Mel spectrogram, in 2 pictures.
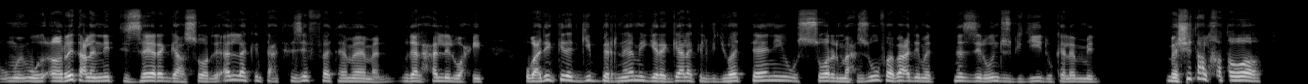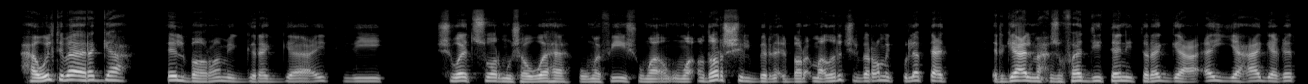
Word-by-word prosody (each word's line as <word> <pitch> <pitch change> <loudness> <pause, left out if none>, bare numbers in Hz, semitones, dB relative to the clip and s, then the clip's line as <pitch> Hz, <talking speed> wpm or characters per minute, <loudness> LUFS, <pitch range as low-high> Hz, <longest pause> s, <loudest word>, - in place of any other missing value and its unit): و 150 +1 -1
وقريت 165 +7 +4
على 165 0 +5
النت، 165 0 -1
إزاي 155 +6 +3
أرجّع 155 -4 +2
الصور 140 +3 -1
دي 140 - -5
قال 195 +2 +1
لك 195 -2 -1
أنت 160 -3 -11
هتحذفها 160 +3 -4
تمامًا، 140 -5 -3
وده 150 0 +1
الحل 160 +1 0
الوحيد 140 -1 -3 0.4
وبعدين 150 +7 +2
كده 205 0 +3
تجيب 170 0 -6
برنامج 165 +2 -1
يرجّع 150 +2 +2
لك 165 -2 -2
الفيديوهات 145 +4 -1
تاني، 185 +1 +1
والصور 165 0 +1
المحذوفة، 155 +6 0
بعد 170 -2 +2
ما 150 -2 -2 0.2
تنزّل 155 -3 -2
ويندوز 150 -2 -2
جديد 135 +3 -7
وكلام 140 +1 -4
من 135 -1 -3
ده، 125 - -20 0.7
مشيت 255 - +3
على 260 - +4
الخطوات، 185 -6 +3 0.6
حاولت 200 +8 +4
بقى 205 -1 +8
أرجّع 190 -2 +1 0.4
البرامج 150 -6 0
رجّعت 140 +4 -4
لي 145 0 -7 0.5
شوية 165 +1 +2
صور 160 -3 0
مشوّهة، 135 -1 0
وما 125 +1 -3
فيش 150 +1 -5
وما 130 -1 -1
وما 135 -1 -4
قدرش 175 +5 +2
البر 145 -2 -3
البر 135 +1 -4
ما 135 - 0
قدرتش 170 +5 -3
البرامج 170 +3 -2
كلّها 180 +4 0
بتاعة 175 -4 +1 0.5
إرجاع 175 +7 +6
المحذوفات 155 0 +1
دي 165 +3 -4
تاني، 170 +1 0
ترجّع 150 -3 -1
أي 165 -3 -1
حاجة 160 0 0
غير 170 +3 -4
155 Hz, 150 wpm, -23 LUFS, 140-170 Hz, 0.7 s, بقى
